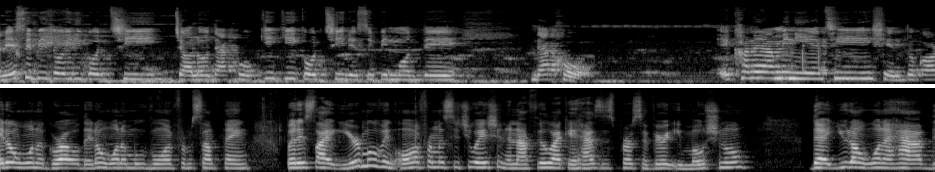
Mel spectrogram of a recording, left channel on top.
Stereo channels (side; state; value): both; different; correlation 0.01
